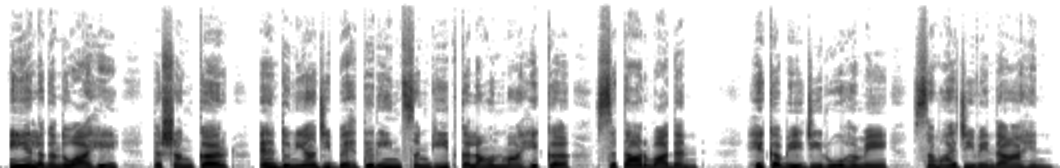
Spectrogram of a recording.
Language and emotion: Sindhi, neutral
